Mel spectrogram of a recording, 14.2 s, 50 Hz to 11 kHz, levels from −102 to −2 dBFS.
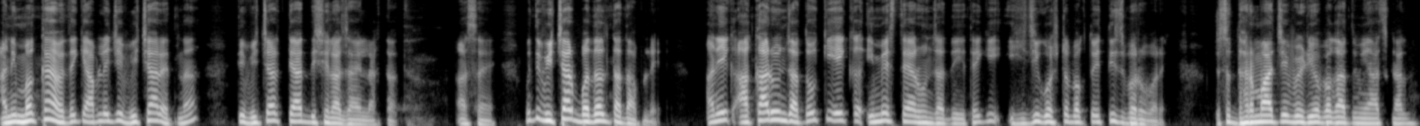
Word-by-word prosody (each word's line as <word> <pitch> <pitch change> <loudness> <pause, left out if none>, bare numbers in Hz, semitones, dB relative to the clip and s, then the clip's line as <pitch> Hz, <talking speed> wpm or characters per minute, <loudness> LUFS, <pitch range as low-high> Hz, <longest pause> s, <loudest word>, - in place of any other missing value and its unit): आणि 145 +5 +5
मग 170 +4 +7
काय 235 -3 +4
होत 155 0 +1
की 180 - -3
आपले 175 +3 -1
जे 190 +2 -2
विचार 165 +6 0
आहेत 125 -9 -3
ना, 150 +9 -4 0.4
ते 170 - +1
विचार 145 +8 0
त्या 180 -1 +2
दिशेला 150 -4 -1
जायला 110 -2 -4
लागतात. 100 -1 -12 0.7
असं 115 -1 -5
आहे. 100 -2 -8 0.3
मग 205 - -5
ते - - -1
विचार 200 +5 +5
बदलतात 170 -5 +3
आपले 110 -7 -5 0.5
आणि 170 +6 +1
एक 210 - -6
आकार 155 +8 +2
येऊन 215 -2 +3
जातो 185 +2 0
की 230 - -8
एक 190 -1 -7
इमेज 175 +3 0
तयार 165 -3 0
होऊन 145 -2 +2
जाते 125 -1 -4
इथे 120 +7 -7
की 180 +3 -11
ही 125 -1 -5
जी 165 +8 -1
गोष्ट 165 0 -1
बघतोय 160 0 -4
तीच 180 -7 -2
बरोबर 115 -7 -2
आहे. - - -15 0.5
जसं 140 +4 -2
धर्माचे 160 +4 +6
व्हिडिओ 155 -1 +2
बघा 145 -1 +1
तुम्ही 130 -1 -2
आज-काल. 125 0 -5
155 Hz, 205 wpm, -23 LUFS, 130-180 Hz, 0.7 s, मग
